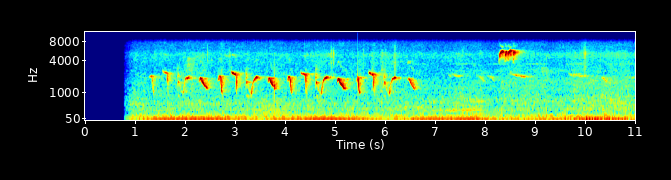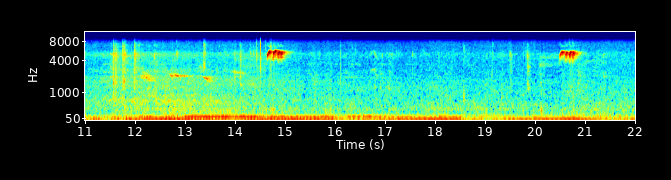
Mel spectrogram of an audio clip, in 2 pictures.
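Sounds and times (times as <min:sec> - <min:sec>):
bird chirping: 0:01.2 - 0:17.4, 0:20.2 - 0:21.6.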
